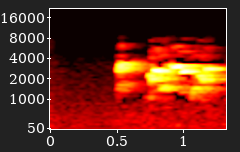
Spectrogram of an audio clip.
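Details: Mandali bulbul gives a brief song phrase that opens with a sharp bright note and runs into a continuous, wavering, fluty warble; background silent.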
